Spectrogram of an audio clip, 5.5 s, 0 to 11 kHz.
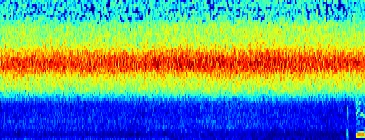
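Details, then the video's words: Masses of cicadas in trees, May 2011 invasion: continuous hissing, sizzling drone like white noise, unchanging across the stretch, ending with a brief higher squeak over low background hum. "Cicada "Music" May 2011"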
